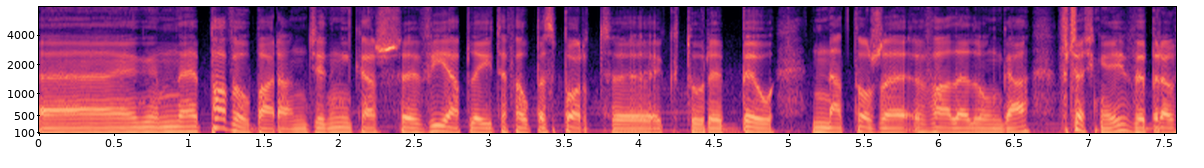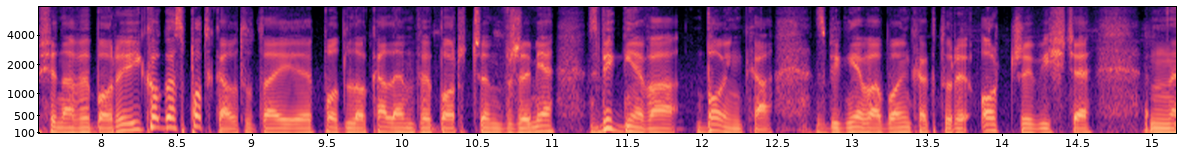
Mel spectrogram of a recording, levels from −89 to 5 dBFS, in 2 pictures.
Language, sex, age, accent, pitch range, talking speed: Polish, male, 30-49, native, 105-130 Hz, 125 wpm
